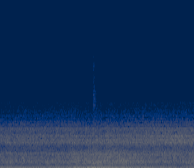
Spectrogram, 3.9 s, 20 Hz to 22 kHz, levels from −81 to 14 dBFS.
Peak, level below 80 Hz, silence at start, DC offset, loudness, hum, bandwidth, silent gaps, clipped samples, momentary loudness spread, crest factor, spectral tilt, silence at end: -24 dBFS; -52 dBFS; 0 s; under 0.1%; -39 LUFS; none; 13.5 kHz; none; under 0.1%; 5 LU; 16 dB; -4.5 dB/octave; 0 s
